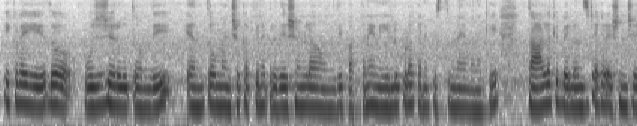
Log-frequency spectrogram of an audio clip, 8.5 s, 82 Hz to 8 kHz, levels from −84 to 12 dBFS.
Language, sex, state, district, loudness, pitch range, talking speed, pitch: Telugu, female, Andhra Pradesh, Visakhapatnam, -16 LUFS, 170-180 Hz, 135 wpm, 170 Hz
